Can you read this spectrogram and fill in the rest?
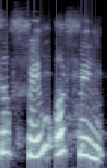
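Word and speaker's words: fim: Whenever there is a letter M at the end of the word, we will never close our mouth and say ma. Never. It is always nasal sound.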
